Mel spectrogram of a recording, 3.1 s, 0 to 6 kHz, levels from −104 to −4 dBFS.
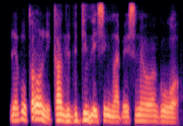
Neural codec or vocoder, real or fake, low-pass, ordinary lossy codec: codec, 16 kHz in and 24 kHz out, 0.4 kbps, LongCat-Audio-Codec, four codebook decoder; fake; 5.4 kHz; none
